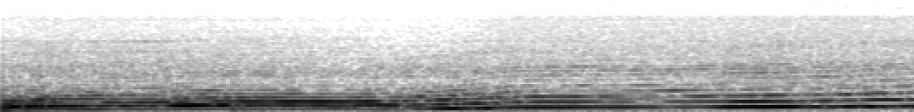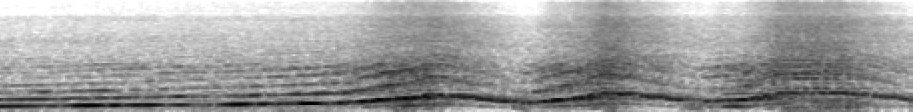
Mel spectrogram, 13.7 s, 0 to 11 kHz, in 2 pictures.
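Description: A Kawasaki ZX-25R motorcycle engine whines steadily at high revs, pitch sliding upward, then blips up and down in rapid throttle bursts near the end, loud and close.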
